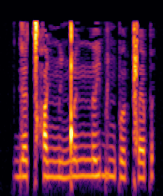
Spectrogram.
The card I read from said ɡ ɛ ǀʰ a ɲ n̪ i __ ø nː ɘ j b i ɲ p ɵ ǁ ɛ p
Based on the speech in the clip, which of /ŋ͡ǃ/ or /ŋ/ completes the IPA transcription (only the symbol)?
ŋ͡ǃ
